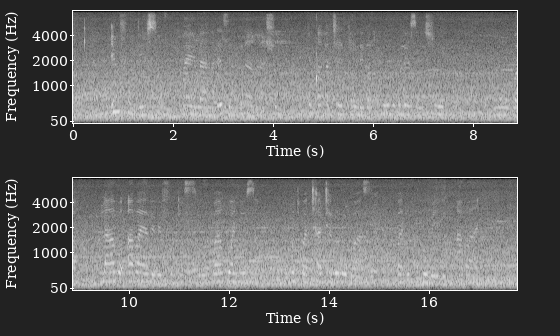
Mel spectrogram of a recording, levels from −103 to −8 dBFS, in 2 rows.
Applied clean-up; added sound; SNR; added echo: none; Traffic noise, roadway noise; -3 dB; none.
